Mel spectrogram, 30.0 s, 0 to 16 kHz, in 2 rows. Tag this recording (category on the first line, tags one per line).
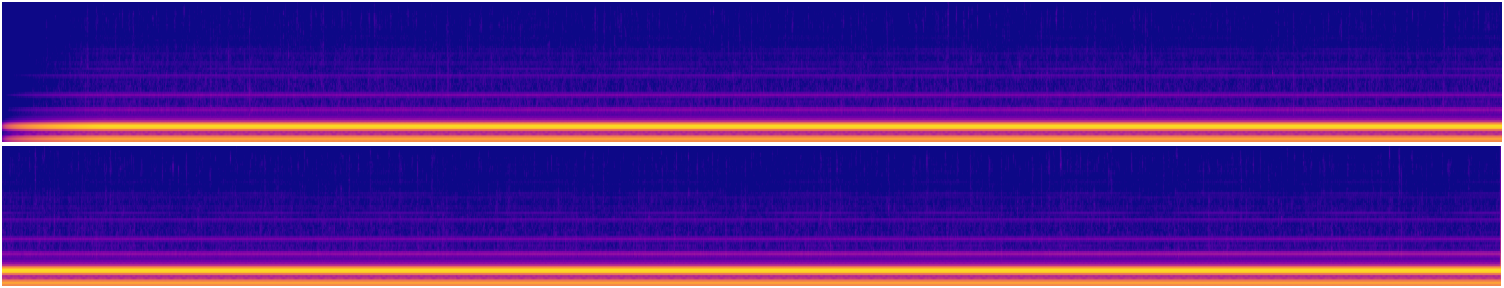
Soundscapes > Synthetic / Artificial
30min
432
432hz
atmosphere
background
drone
meditation
spirituality
tone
